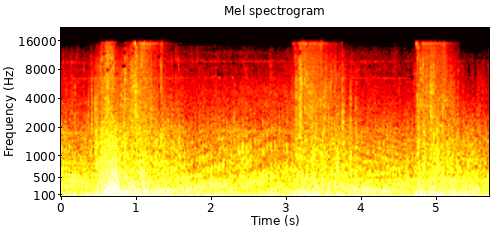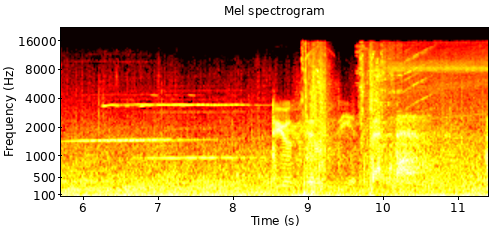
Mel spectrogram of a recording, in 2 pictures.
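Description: Wind rushes loudly past during a fast glide.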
